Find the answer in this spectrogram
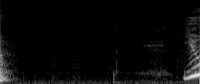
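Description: Felt-tip marker writing on paper: a few faint short strokes in a pause between spoken words.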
